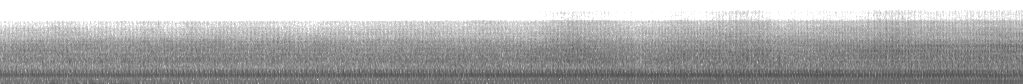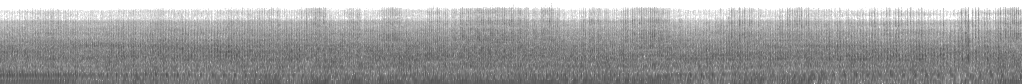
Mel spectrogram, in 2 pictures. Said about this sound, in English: The revived Toyota Crown moves under its own power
